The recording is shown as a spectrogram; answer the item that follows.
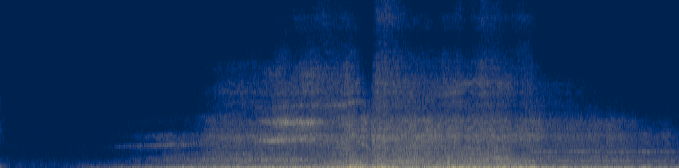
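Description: Film trailer soundtrack: after about a second of silence, a fighter jet's engine roar swells up as the jet comes in low, and holds loud before easing off near the end, with music underneath.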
